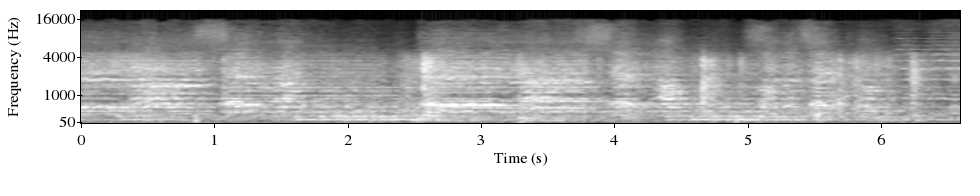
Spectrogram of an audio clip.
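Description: Choral music: a choir singing sustained chords.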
